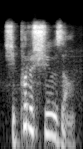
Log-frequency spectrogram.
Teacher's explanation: But you didn't stress on. You stressed shoes.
